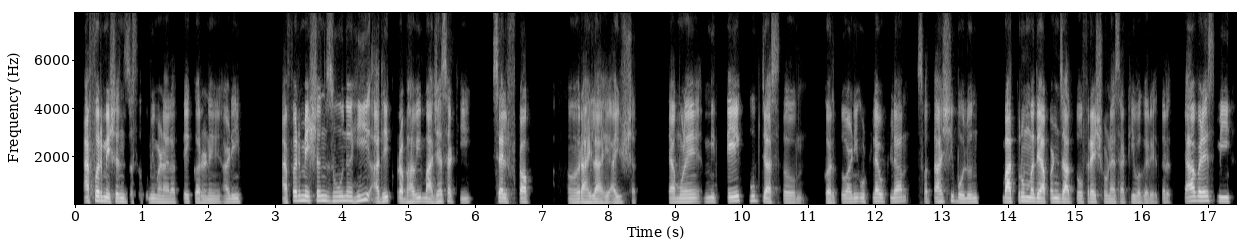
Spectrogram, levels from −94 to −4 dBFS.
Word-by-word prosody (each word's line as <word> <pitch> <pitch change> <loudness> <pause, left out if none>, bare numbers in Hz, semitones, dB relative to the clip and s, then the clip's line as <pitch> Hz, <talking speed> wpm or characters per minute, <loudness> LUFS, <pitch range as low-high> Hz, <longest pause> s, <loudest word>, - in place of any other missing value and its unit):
Affirmation 165 -4 +5
जसं 145 +1 -13
तुम्ही 140 0 -6
म्हणालात 130 -1 -2
ते 145 - 0
करणे 125 -2 -3
आणि 135 +2 -3 0.7
ॲफर्मेशन्स 190 +3 +2
होऊनही 185 +4 +1 0.2
अधिक 165 +3 0
प्रभावी 145 +4 0
माझ्यासाठी 140 +1 -1 0.4
सेल्फ 155 -4 +2
टॉक 145 -1 +2 0.5
अ, 130 0 -3
राहिला 130 -1 +2
आहे 125 +2 -2
आयुष्यात. 120 -1 -4 0.5
त्यामुळे 145 +1 +2
मी 155 +1 -4
ते 165 +4 +4
खूप 190 -1 -8
जास्त 140 -2 0 0.6
करतो 130 +2 -3
आणि 145 +2 -1
उठल्या 155 0 -1
उठल्या 155 +1 -2 0.3
स्वतःशी 150 +4 -2
बोलून 145 +2 -1 0.4
बाथरूममध्ये 155 0 +5
आपण 150 +1 +2
जातो 130 0 +1
फ्रेश 140 -2 +2
होण्यासाठी 130 0 -5
वगैरे 125 -1 -6
तर 150 - -7
त्यावेळेस 185 +2 +2
मी 165 0 +3
150 Hz, 130 wpm, -25 LUFS, 135-165 Hz, 0.7 s, Affirmation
